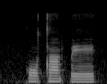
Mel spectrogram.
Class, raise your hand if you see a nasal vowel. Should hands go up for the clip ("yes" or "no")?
yes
